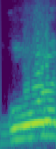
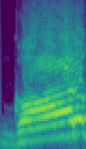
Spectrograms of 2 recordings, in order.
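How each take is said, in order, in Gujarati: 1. o સ્વર સંવૃત છે. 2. o સ્વર વિવૃત છે. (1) "ગોળ નથી બોલતા" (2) "ગોળ બોલો છો"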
